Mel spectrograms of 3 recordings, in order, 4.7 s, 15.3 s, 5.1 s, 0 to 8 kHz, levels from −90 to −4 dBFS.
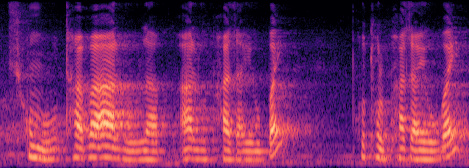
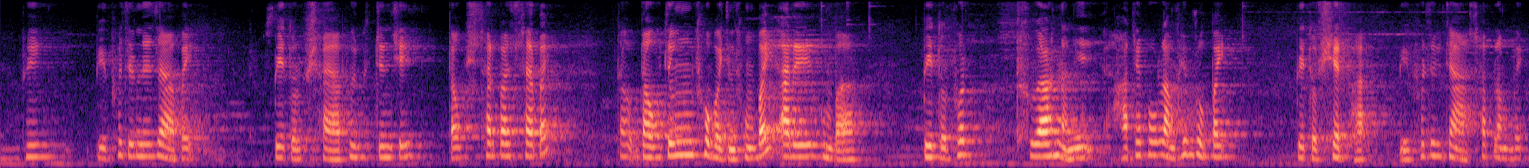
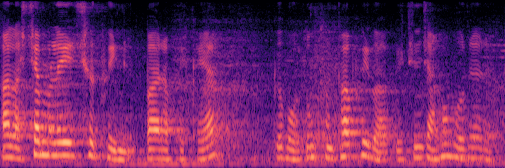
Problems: constant background noise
